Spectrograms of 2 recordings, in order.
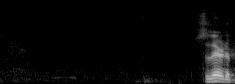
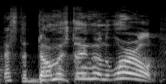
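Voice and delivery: high-pitched, incredulous mock rant; exasperated outburst; 7 semitones higher than usual. Man talking back to his computer, exasperated. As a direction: blurt it out in mock disbelief.

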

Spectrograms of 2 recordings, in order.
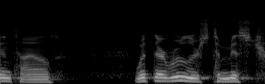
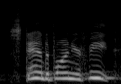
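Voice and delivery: raised, much higher command; loud voice; 10 semitones higher, 3 dB louder than usual. A narrator's reading. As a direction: call it out as a command, pitched high. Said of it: "he said in a loud voice".

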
